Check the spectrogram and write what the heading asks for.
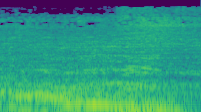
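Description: A low rumble that slides down in pitch about halfway through.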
